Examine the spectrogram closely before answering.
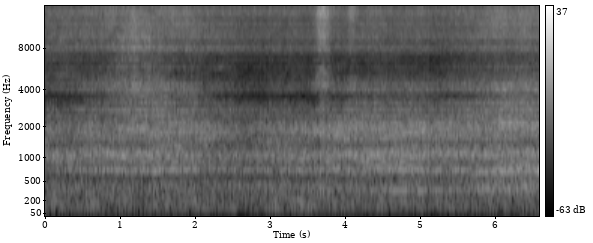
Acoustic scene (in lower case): street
